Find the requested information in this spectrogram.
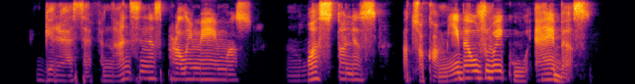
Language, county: Lithuanian, Vilnius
